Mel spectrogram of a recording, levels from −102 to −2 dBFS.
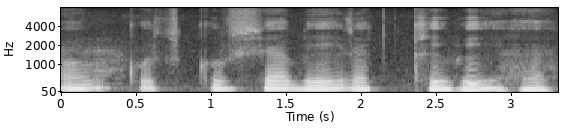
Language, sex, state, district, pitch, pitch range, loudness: Hindi, male, Uttar Pradesh, Saharanpur, 130 Hz, 125-140 Hz, -17 LUFS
